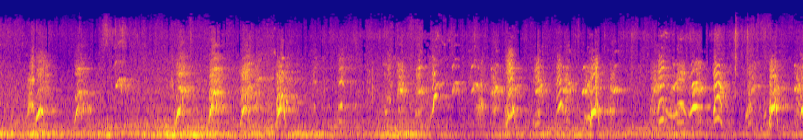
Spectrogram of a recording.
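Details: Several Podenco Andaluz hunting dogs on a rabbit hunt, the pack joining in and pressing the rabbit: dense overlapping high yelping barks in rapid bursts, with a steady low hum beneath throughout.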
